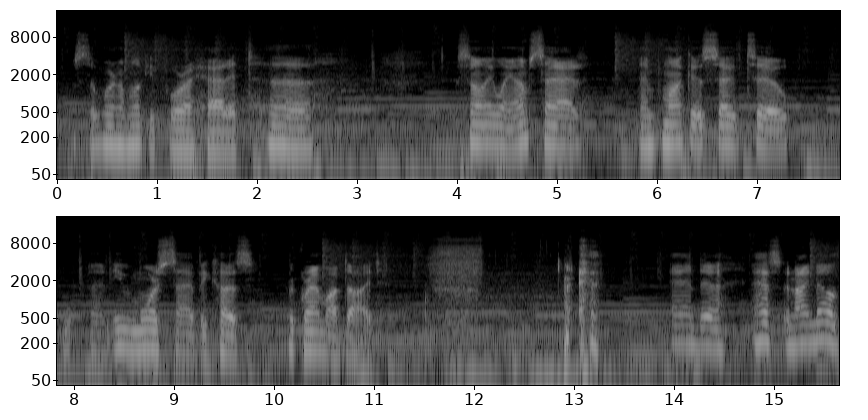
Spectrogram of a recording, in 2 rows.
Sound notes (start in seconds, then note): 12.8 cough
